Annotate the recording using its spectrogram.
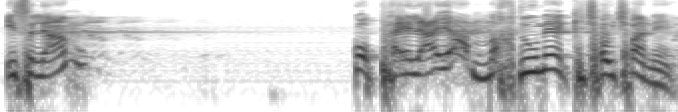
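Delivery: refrain rising, each name answering it; rhythmic preaching. Real, not acted. Preacher lists saints who spread Islam, rhythmic rising refrain. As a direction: ring out a roll call with suspenseful pauses.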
